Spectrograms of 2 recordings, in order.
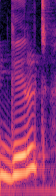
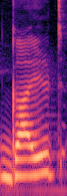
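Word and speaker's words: guilt: और गिल्ट है, इसको प्रोनाउंस करेंगे गिल्ट। गिल्ट का हिंदी में मीन होता है अपराध, दोष या फिर कोई गलती होना, गिल्ट। इसको आप कभी भी गाइल्ट नहीं पढ़ेंगे।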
